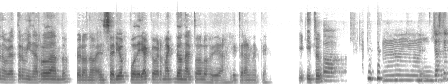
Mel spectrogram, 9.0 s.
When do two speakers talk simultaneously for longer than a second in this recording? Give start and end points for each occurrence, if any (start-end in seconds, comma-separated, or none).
none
